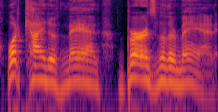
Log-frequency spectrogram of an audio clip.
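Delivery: lightly voiced mock-indignant wrestler; a hint of Jericho's offended outrage; Jericho quote. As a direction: play the offended heel, lightly.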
